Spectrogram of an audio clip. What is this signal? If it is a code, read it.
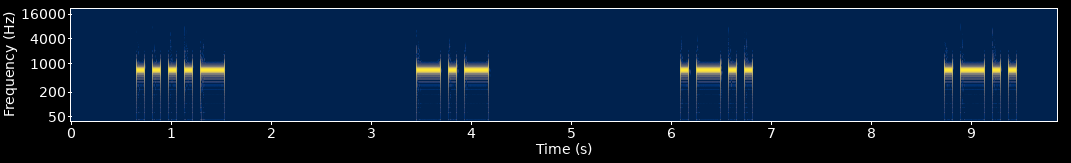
Morse code, heard as a keyed tone, about 15 wpm, spaced as for 4 wpm, 700 Hz. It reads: 4KLL
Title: USA Call Signs - 6 Characters - 8x Character Spacing - 15wpm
